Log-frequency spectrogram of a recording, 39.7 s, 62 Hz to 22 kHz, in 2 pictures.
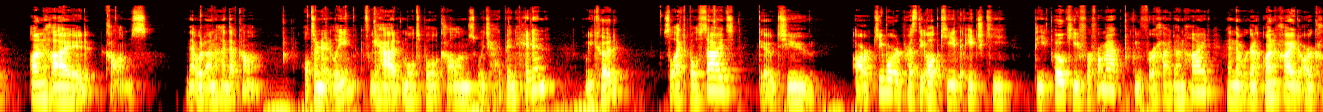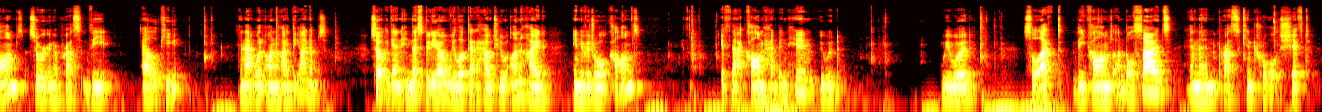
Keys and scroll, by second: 7.4 ctrl+0, 30.0 ctrl+-, 32.8 ctrl+z, 34.8 ctrl+0, 39.4 ctrl+shift+0.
